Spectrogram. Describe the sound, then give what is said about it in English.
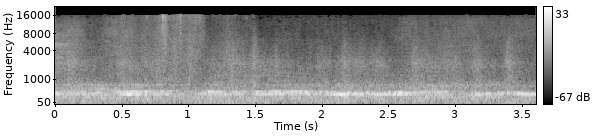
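A steady, low groaning grind of an ice disk that formed on a lake, spun by a current and rubbing against surrounding ice, droning continuously with slight rhythmic surges and a hollow, almost cooing tone. No voices. “The grinding noise? It's an ice disk that formed on the lake.”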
